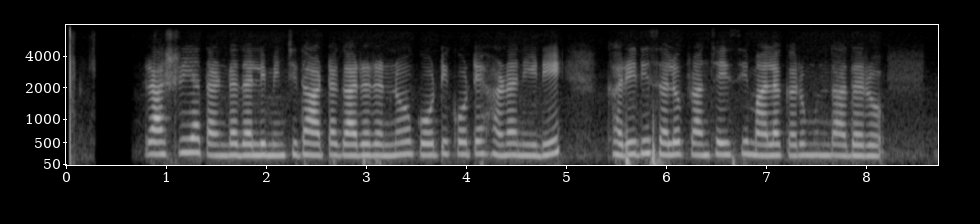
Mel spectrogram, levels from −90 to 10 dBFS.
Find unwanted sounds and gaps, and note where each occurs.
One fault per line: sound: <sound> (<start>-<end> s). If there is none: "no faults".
no faults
